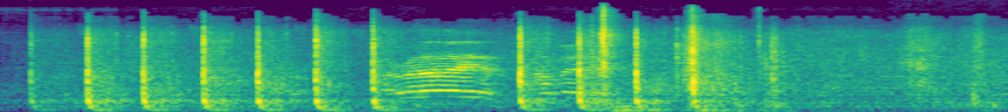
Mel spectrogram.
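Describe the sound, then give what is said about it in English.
Knocking on a door: a rapid series of many sharp raps, with a brief vocal sound partway through, followed by more irregular knocks that fade toward the end. “The fat one knocks on the door and peers in.”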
